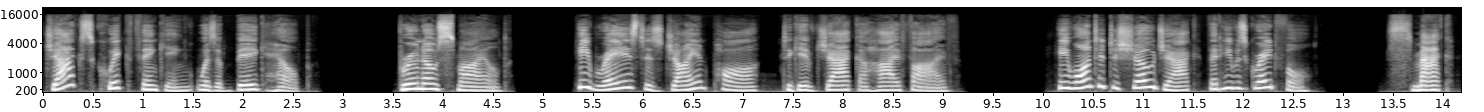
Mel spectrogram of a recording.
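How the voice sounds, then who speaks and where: A woman narrating a scripted children's lesson and story read-aloud, deliberately and instructionally. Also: medium pitch, expressive, no echo, studio quality.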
